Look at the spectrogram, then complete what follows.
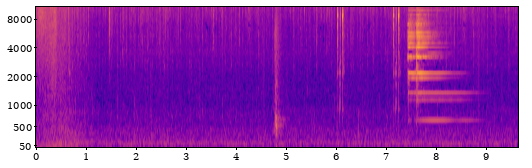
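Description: A steady low rumble with a few faint clicks. About seven and a half seconds in, a piece of metal is struck once and rings like a small bell, several clear tones fading over a second and a half.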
